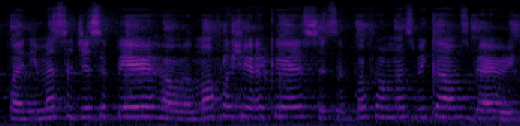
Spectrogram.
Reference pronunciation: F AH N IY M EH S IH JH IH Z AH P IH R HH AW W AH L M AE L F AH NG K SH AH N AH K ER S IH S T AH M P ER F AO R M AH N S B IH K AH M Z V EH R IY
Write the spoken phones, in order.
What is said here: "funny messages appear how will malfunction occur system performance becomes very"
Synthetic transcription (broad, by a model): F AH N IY M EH S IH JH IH S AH P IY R HH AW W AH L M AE F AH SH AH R AH K ER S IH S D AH P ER F AO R M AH N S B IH K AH M S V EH R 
